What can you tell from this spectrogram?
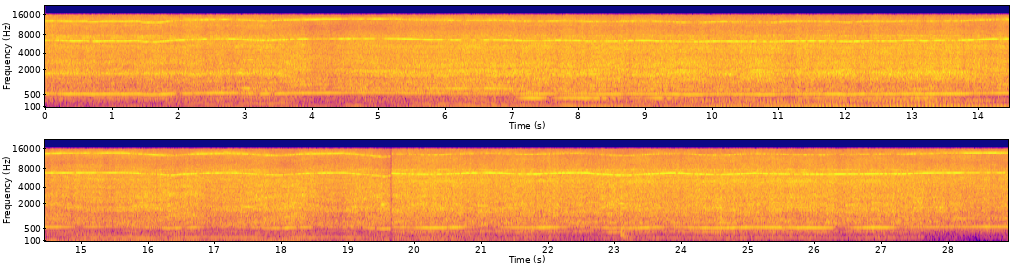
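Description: Electric angle grinder running continuously with a steady high whine, grinding rusty steel; the whine's pitch wavers and dips slightly as the disc is pressed into the metal.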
